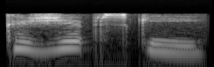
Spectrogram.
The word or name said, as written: Korzybski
